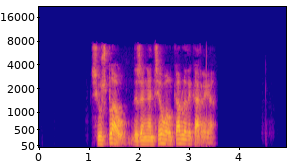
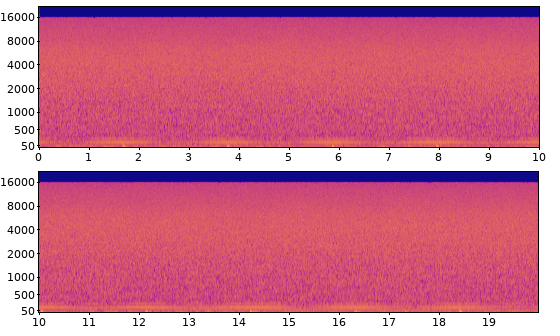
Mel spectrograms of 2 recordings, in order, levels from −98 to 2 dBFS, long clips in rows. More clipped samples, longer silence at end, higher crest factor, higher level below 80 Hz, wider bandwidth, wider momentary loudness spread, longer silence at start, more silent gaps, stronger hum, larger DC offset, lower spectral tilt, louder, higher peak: neither; first, 1.45 s vs 0 s; about the same, 18 dB vs 14 dB; second, -52 dBFS vs -40 dBFS; second, 7.6 kHz vs 16 kHz; first, 11 LU vs 0 LU; first, 1.05 s vs 0 s; neither; second, none vs 50 Hz at -40 dBFS; neither; first, -5.5 dB/octave vs -0.5 dB/octave; first, -17 LUFS vs -20 LUFS; first, -2 dBFS vs -8 dBFS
